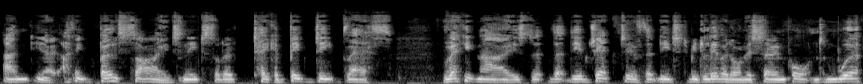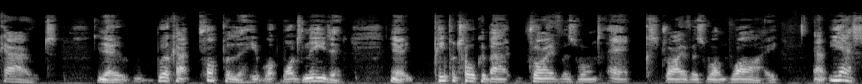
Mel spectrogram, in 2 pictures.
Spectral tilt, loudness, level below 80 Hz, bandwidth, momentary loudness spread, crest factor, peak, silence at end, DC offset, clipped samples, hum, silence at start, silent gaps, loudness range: -4 dB/octave; -16 LUFS; -48 dBFS; 12 kHz; 8 LU; 16 dB; 0 dBFS; 0 s; under 0.1%; under 0.1%; none; 0.05 s; none; 3 LU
